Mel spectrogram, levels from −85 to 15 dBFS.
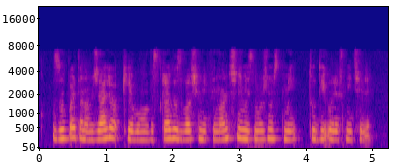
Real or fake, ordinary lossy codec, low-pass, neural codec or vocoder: fake; none; 7.2 kHz; codec, 44.1 kHz, 7.8 kbps, Pupu-Codec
